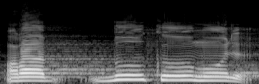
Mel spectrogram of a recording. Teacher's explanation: Rabbukumul. Yang ini huruf ba ditahan dan ditekan ya, karena terdapat tanda tasdid.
